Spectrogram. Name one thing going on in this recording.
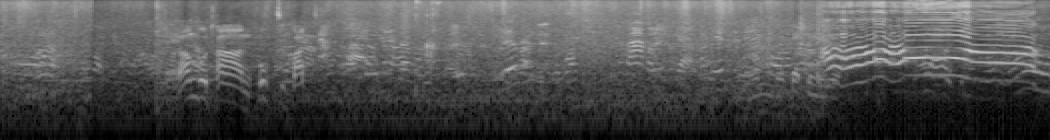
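Men and women chat nearby in a busy outdoor crowd.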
